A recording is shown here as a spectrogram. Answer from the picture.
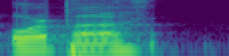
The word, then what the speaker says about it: Orpah: I feel like Oprah's Her first name was spelled Orpa, O-R-P-A-H, on her birth certificate. But people mispronounced it regularly, and so Oprah stuck.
